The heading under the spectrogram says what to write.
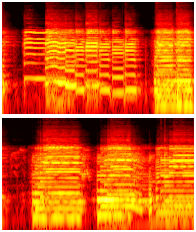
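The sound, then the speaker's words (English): A distorted Gibson Baldwin Signature Les Paul electric guitar plays loud, thick chords and short riffs, with strong harmonics and brief pauses between phrases, alone without any voices. “So, what we got here is my Gibson Baldwin Signature Les Paul.”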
